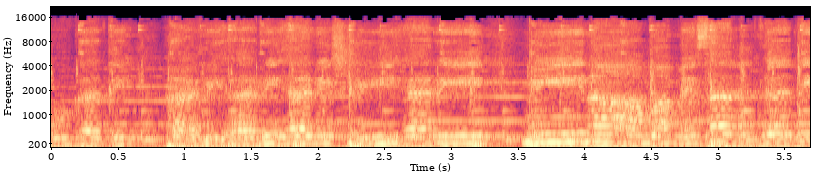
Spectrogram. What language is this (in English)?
Arabic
